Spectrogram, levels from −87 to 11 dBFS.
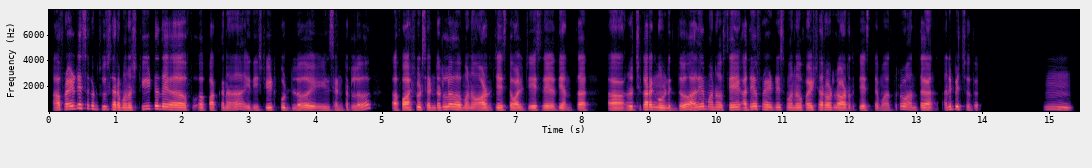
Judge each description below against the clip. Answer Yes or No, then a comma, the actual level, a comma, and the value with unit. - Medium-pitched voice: Yes, medium, 155 Hz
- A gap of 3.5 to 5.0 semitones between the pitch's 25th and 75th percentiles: Yes, average, 3.9 semitones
